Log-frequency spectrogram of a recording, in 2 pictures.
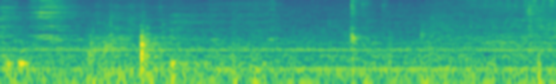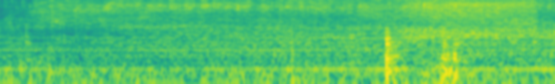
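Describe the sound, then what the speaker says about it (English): Butter goes into hot amber caramelized sugar in a pan just off the heat, and a soft sizzle swells and grows steadily louder, with a few light clinks of utensils against the pan. "I'm going to add our butter to it."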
